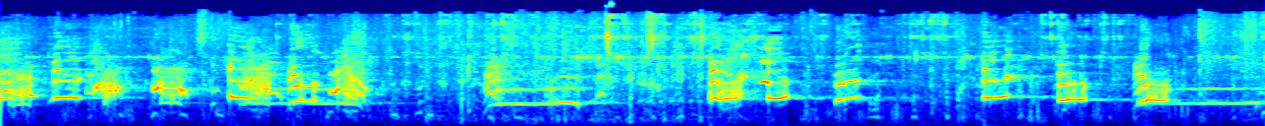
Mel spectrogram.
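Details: Beagles baying while rabbit hunting in the rain: a run of short, ringing bawls and yips in quick bursts, several dogs overlapping, with steady hiss of rain behind.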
